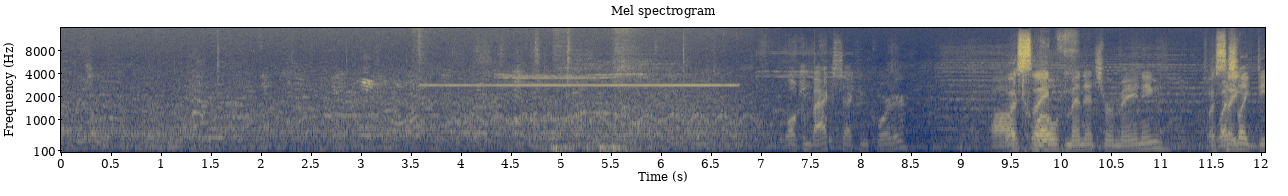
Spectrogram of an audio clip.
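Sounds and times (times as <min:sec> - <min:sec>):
crowd murmuring: 0:00.0 - 0:09.3
steady high-pitched tone: 0:03.6 - 0:07.0.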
